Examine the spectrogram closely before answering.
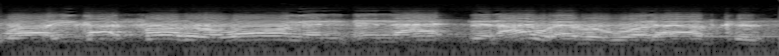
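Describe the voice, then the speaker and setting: A man's voice: medium pitch, moderate pace. A man chatting casually over two-way radio as an amateur operator, rambling along in colloquial language. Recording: dull, noisy two-way radio recording.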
